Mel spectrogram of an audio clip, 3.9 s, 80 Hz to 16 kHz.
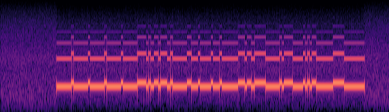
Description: RTTY (45.45 baud, 170 Hz shift), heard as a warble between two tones, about 970 Hz centre. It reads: CQ TEST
